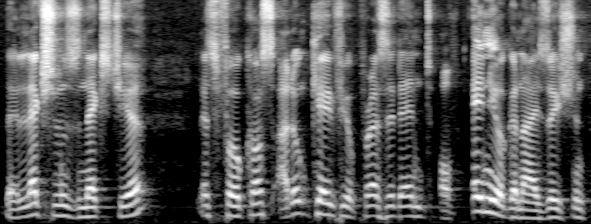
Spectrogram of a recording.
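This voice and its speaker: A man's voice: medium pitch, moderate pace. Nigerian man giving a wry event speech. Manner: anecdotal, wry, switches into Pidgin asides. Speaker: event speaker. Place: event hall.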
